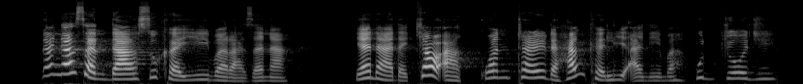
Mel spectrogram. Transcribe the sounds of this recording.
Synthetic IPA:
dɐ˦ɲʔɛ˦nsɐ˨ndaː˦sʊ˦kʰa˨ji˦bɐ˨ɾaː˨zɐ˦naː˦ | jɐ˦naː˨da˨kʲa˦˨wʔa˨kʷʼɔ˦ntɐ˦rda˨ha˦ŋkɐ˨liː˦ʔa̰˨neː˨mɐ˦˨hʊ˦d͡ʒːoː˦d͡ʒiː˦

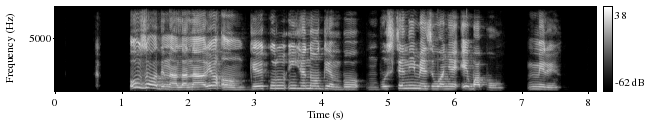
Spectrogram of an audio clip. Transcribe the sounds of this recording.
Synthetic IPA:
ʊ˦zɔ˦˨dɪ˨na˨la˨na˨a˨ɾjɔ˦ʔɔ˨m̩˨ke˨˦ku˦ɾu˦ʔi˦ɦe˦no˦ɡe˦m̩˨bʊ˦m̩˨bʊ˦si̥˦te˦ni˦me˦zi˦wo˦ɲe˦ʔɪ˦ɡ͡ba˦pʊ˨ | m̩˦mi˦ɾi˦

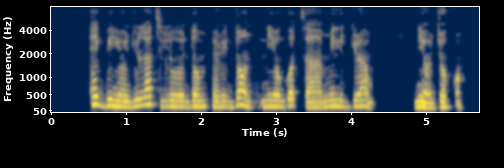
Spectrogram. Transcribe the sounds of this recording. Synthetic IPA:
ɛ˧ɡ͡bi˨j̃ɔ̃˨d͡ʒu˨˦la˦ti˧lo˦dɔ̃˧m̩˦pɛ˧ɾi˨˦dɔ̃˦˨nnĩ˧˦ɔ˧ɡɔ˦ta˨˦mĩ˦li˦ɡɾa˦˨m˨ | nĩ˧˦ɔ˨d͡ʒɔ˦kã˧˨

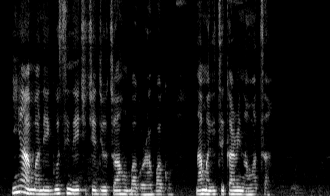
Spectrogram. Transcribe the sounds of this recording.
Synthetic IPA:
i˦ɦe˦a˨ma˨ne˨ɡo˦si˦ne˨e˦t͡ʃi˨t͡ʃe˦dɪ˨o˦tu˦a˦ɦʊ˨ɡ͡ba˨ɡʊ˨ɾa˨ɡ͡ba˦ɡʊ˨ | na˨˦ma˨li˦te˦ka˦ɾɪ˦na˨ŋʷa˦ta˦˨

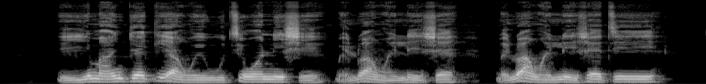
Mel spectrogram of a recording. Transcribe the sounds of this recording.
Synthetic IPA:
i˨jiː˨˦mãː˦˧n̩˦d͡ʒɛ˦ki˦a˦˨w̃ɔ̃˧i˨wu˧ti˦w̃ɔ̃˦nĩ˦ʃe˧k͡pɛ̰˨lu˨˦a˦˨w̃ɔ̃˧i˧le˦i˧ʃɛ˦ | k͡pɛ̰˨lu˨˦a˦˨w̃ɔ̃˧i˧le˦i˧ʃɛ˦ti˦

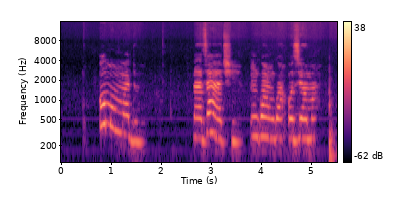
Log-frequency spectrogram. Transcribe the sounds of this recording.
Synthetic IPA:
o˦mʊ˨m̩˦ma˦dʊ˨ | na˨za˦a˨t͡ʃɪ˨ŋ̩˦ɡʷa˦ŋ̩˦ɡʷa˦o˦zi˦ɔ˦ma˦

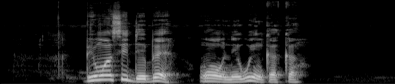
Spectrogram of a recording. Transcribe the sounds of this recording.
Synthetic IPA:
bɪ˦ŋʷa˦si˦de˨be˦˨ | ŋʷɔ˦wʊ˨ne˨wi˦ŋ̩˨ka˦ka˦

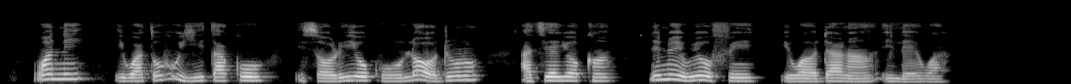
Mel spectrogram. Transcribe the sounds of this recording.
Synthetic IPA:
wʔɔ̃˦nĩ˦ | i˨wa˨to˨˦hu˦˨jiː˨˦ta˧ko˦ | ḭ˨sɔ˨ɾi˨˦o˧ku˨o˨˦lɔ˦ɔ˨˦dũ˦ɾ̃ũ˦ | a̰˨ti˧ɛ˧jɔ˧kã˧ | nĩ˦nũ˦i˦˨we˨˦o˦˨fĩ˧ | i˨wa˨ɔ˨da˨˦ɾ̃ã˨˧˦i˧lɛ˨˦wa˧

